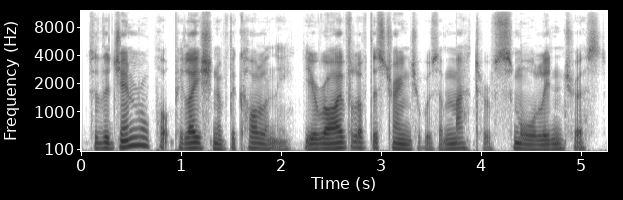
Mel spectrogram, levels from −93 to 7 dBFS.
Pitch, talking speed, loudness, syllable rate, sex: 125 Hz, 205 wpm, -20 LUFS, 6.2 syllables/s, male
